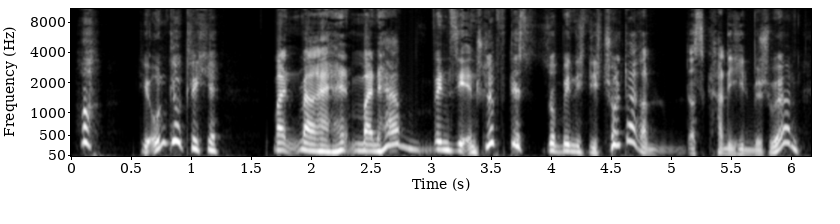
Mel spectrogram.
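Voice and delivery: high, loud, stammering protest; agitated prisoner. Acted. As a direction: swear innocence in alarm. Voices Bonacieux protesting innocence.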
